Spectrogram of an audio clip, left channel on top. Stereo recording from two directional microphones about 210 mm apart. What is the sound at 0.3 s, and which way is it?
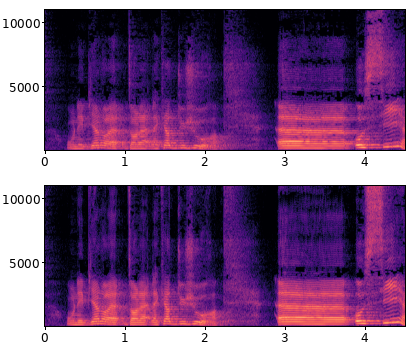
Speech, 45° right (ahead or behind).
